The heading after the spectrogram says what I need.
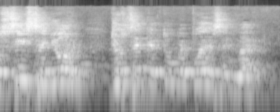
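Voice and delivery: the hanging climber answers the Lord's voice, pleading; eager pleading. Acted. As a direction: insist that he believes. Man answers God pleading.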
